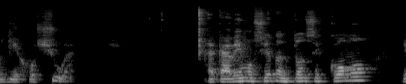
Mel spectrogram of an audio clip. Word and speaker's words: Yehoshua: Se pronuncia, la primera parte es Yah, y por lo tanto ahí Yehoshua.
